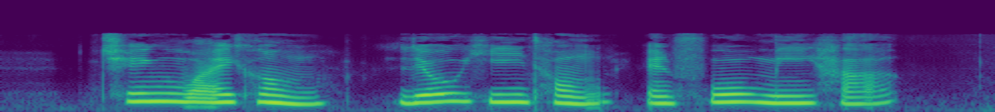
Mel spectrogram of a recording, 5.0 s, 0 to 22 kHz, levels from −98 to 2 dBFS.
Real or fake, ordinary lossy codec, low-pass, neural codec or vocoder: fake; none; 7.2 kHz; codec, 16 kHz, 4 kbps, X-Codec, WavLM features, trained on Multilingual LibriSpeech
